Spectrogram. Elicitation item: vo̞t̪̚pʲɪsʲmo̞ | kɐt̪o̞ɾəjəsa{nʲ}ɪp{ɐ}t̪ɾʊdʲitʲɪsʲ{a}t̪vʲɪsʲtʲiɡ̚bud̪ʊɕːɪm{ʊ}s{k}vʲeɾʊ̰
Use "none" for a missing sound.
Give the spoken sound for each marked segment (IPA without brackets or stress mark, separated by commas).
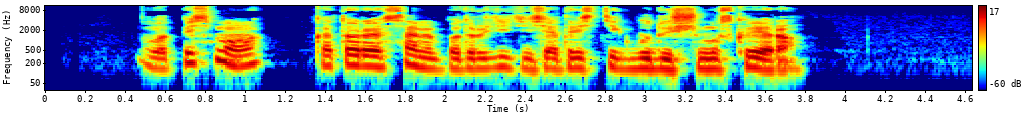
mʲ, ə, ɐ, ʊ, k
